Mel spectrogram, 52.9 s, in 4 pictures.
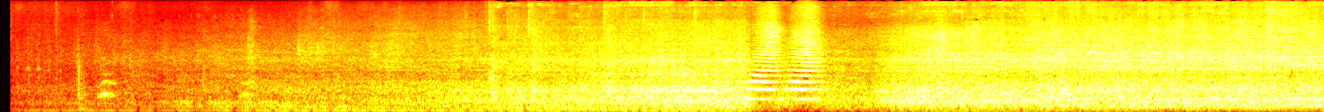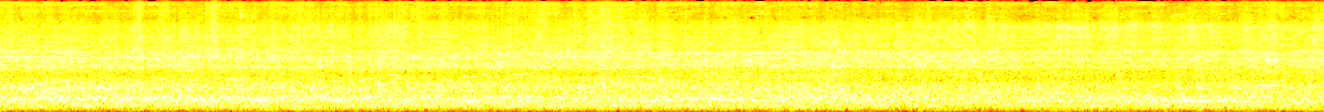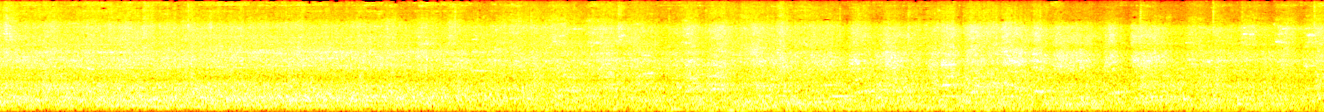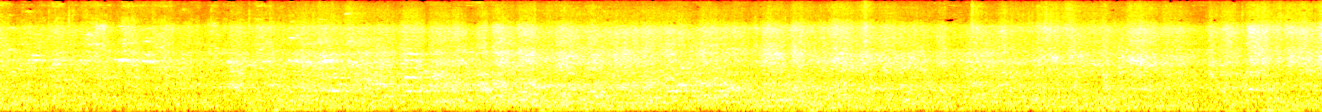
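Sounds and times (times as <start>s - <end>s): diesel locomotive approaching: 0.1s - 52.9s
locomotive horn blast: 7.4s - 8.4s
wagon wheels on track: 29.4s - 52.9s.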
